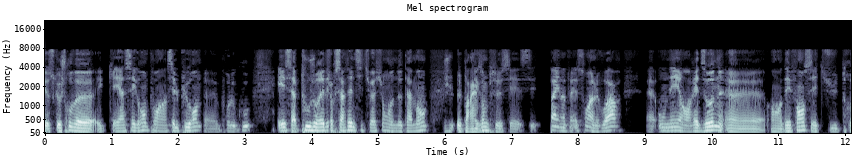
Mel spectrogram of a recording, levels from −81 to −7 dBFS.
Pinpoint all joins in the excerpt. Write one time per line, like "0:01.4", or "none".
0:01.0
0:01.8
0:02.3
0:03.8
0:04.2
0:06.0
0:07.4

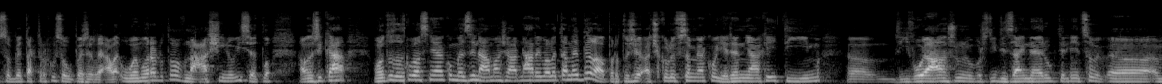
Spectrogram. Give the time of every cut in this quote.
0:04.0
0:09.9
0:10.7

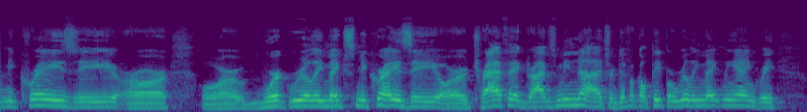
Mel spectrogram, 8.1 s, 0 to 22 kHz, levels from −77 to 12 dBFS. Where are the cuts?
none

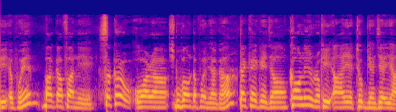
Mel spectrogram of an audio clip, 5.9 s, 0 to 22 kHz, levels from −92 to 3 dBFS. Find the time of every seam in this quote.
0:02.6
0:04.8

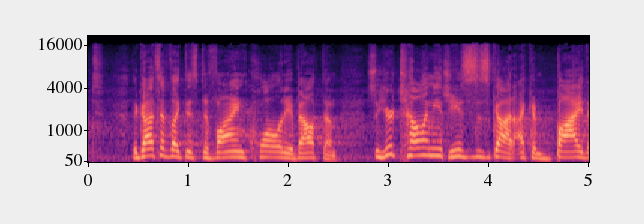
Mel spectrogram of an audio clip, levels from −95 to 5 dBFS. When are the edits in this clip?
0:03.5

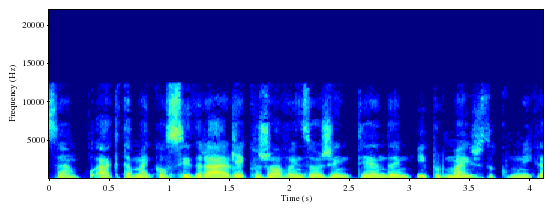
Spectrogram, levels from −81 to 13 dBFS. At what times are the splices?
0:01.5
0:03.0

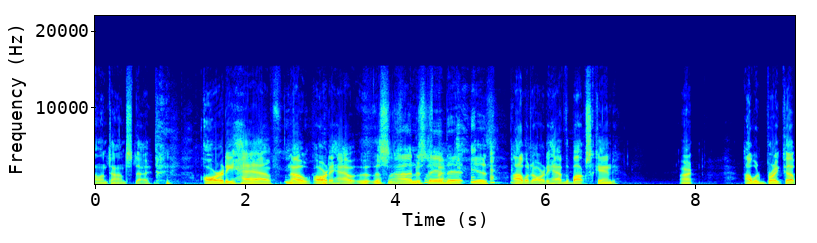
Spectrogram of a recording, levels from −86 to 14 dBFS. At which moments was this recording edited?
none

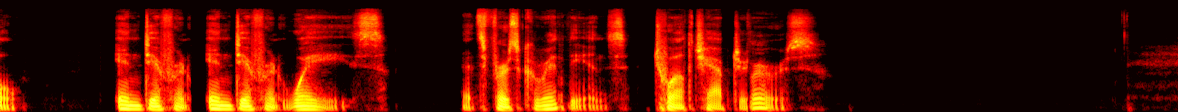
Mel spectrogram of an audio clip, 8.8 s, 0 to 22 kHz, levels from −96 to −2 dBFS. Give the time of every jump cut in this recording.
0:01.4
0:04.8
0:05.6

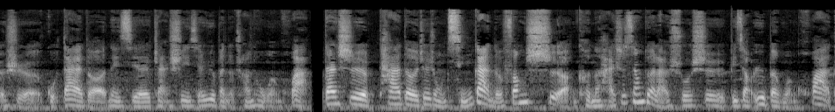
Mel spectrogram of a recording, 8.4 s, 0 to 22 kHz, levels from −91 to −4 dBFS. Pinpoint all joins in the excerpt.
0:03.1

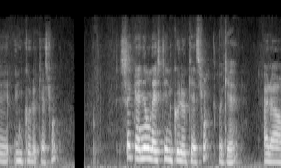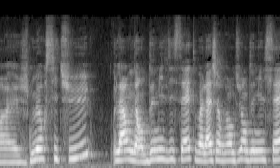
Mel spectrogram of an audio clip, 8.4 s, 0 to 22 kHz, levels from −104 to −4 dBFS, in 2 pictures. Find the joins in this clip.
0:01.6
0:03.7

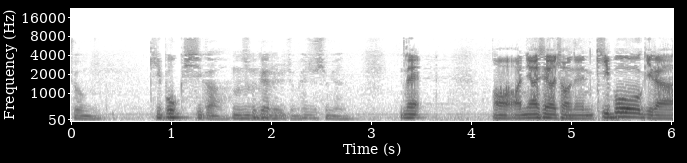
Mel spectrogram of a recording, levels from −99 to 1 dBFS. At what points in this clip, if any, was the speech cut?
none

